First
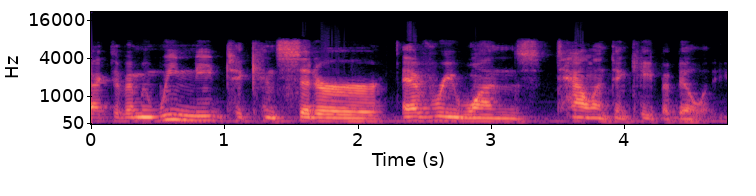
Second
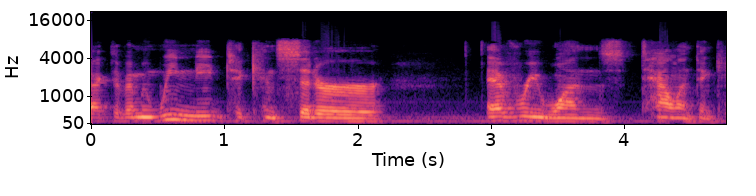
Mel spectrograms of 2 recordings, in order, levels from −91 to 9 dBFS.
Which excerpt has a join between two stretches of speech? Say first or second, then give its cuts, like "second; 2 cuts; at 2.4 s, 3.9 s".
first; 1 cut; at 2.2 s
